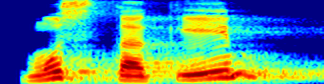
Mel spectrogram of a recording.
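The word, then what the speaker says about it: مستقيم: Jadi ingat, ketika dia dhammah, dia harus mencucu monyong, mustaqim. Ketika ada dhammah ketemu dengan langsung yang sukun, maka dia akan kembali mulutnya, mus.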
